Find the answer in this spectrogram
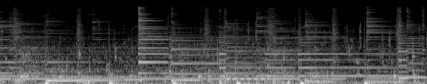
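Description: Background music with held notes over a steady beat.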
